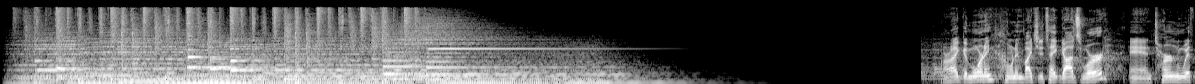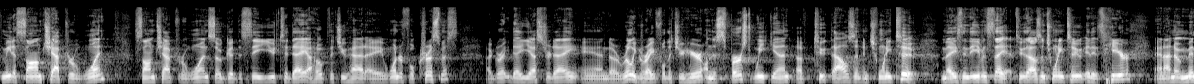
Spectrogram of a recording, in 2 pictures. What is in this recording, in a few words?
Sermon English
